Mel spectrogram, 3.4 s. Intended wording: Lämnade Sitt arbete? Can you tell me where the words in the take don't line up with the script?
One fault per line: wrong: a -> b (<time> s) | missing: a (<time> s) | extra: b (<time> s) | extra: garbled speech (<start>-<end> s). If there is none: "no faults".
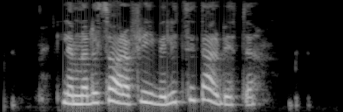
extra: Sara frivilligt (1.0 s)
